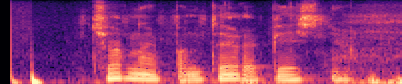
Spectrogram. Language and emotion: Russian, neutral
